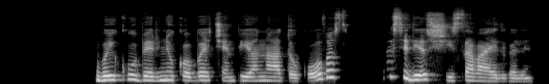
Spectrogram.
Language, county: Lithuanian, Šiauliai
